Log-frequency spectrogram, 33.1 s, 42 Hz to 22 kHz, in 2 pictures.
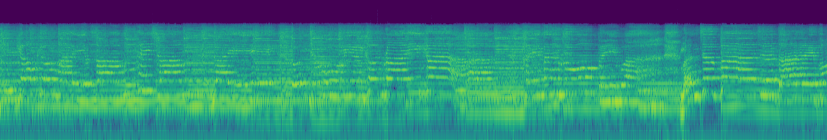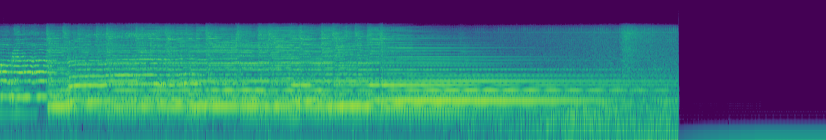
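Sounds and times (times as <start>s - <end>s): man singing: 0.0s - 22.5s
acoustic guitar strumming: 0.0s - 30.2s.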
